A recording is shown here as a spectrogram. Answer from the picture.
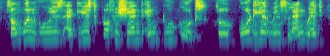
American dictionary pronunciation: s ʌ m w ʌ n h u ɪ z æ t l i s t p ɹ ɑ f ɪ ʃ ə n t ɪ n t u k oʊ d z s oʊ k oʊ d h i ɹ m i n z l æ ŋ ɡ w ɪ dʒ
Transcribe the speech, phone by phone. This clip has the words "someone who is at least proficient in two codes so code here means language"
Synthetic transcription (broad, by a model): s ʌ m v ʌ n h u ɪ z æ t l i s t p ɹ ɑ f ɪ ʃ ə n t ɪ n t u k oʊ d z s oʊ k oʊ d h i ɹ m i n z l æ ŋ ɡ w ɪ dʒ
